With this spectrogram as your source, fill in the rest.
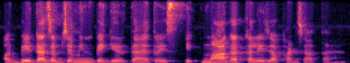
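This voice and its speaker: A woman's voice: a little high, fairly even intonation, moderate pace, darkish tone. Earnest woman telling a devotional story.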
